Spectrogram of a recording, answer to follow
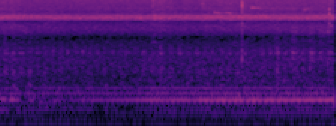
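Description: Faint, steady high-pitched chorus of crickets in woodland, with a low steady hum beneath it.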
